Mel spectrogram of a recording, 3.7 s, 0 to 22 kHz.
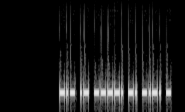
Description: Morse code, heard as a keyed tone, about 34 wpm, 690 Hz. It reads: KA9NCT
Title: USA Call Signs - 6 Characters - 2x Character Spacing - 35wpm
